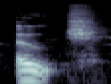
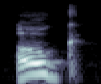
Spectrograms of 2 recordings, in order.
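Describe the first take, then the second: First: The syllable ends with a 'ch' sound. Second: The syllable ends with a 'k' sound. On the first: The speaker calls it wrong. "Not oach" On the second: The speaker calls it right. "That that pronunciation is oak"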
